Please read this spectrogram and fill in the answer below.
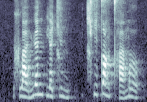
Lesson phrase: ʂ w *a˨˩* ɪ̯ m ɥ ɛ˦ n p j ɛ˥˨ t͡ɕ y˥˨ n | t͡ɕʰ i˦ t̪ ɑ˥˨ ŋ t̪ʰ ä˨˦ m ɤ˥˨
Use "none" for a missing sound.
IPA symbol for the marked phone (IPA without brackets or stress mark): a˨˩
